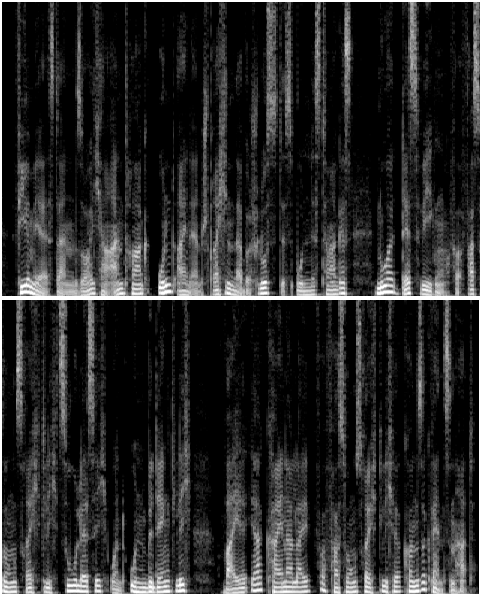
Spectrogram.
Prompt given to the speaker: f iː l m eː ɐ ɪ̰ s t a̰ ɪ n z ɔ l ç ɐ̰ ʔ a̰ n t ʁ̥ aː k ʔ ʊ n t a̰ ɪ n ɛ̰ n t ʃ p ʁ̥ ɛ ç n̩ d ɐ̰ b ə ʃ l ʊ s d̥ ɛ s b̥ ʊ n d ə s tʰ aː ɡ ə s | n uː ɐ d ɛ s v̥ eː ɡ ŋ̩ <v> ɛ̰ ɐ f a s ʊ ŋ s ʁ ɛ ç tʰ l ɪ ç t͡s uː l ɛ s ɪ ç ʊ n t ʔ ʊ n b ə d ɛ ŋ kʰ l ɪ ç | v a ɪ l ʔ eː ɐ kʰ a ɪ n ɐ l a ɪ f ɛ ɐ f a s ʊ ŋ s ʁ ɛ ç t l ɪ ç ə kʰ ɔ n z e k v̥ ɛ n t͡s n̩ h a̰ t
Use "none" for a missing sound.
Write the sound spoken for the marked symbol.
f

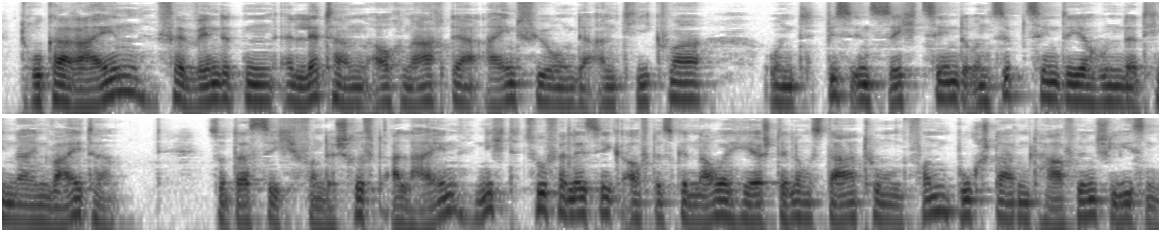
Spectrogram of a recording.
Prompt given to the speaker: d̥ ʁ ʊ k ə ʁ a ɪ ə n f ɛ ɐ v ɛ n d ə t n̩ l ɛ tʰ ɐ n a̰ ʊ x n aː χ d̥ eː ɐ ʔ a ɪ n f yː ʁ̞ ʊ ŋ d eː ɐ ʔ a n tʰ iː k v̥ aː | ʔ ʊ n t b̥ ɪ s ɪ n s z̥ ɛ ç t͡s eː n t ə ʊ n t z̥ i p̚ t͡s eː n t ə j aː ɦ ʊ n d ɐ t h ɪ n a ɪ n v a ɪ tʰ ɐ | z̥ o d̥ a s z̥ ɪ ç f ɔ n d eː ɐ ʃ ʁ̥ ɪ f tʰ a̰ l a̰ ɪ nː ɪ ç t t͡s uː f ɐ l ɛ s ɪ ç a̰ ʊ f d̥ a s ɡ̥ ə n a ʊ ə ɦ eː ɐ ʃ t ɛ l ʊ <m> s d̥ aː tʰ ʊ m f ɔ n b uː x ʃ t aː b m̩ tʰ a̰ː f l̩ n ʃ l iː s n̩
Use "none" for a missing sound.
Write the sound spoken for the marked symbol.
ŋ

